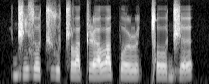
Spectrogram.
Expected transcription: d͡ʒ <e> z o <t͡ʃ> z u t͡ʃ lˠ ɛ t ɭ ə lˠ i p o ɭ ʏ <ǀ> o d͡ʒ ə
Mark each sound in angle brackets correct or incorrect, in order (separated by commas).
incorrect, correct, correct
